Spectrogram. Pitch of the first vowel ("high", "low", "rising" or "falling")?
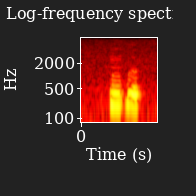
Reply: low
